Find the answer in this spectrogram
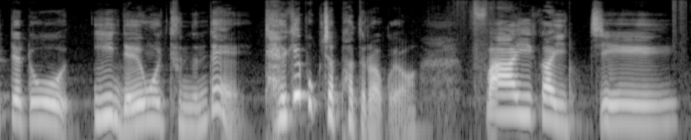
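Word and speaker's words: φ: 기호를 우리는 뭐라고 읽냐는 파이라고 읽어요 파이 우리 원주율 얘는 파이 피 발음이고 얘는 F 발음이에요 파이 파이라고 읽어요 그래서 요렇게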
